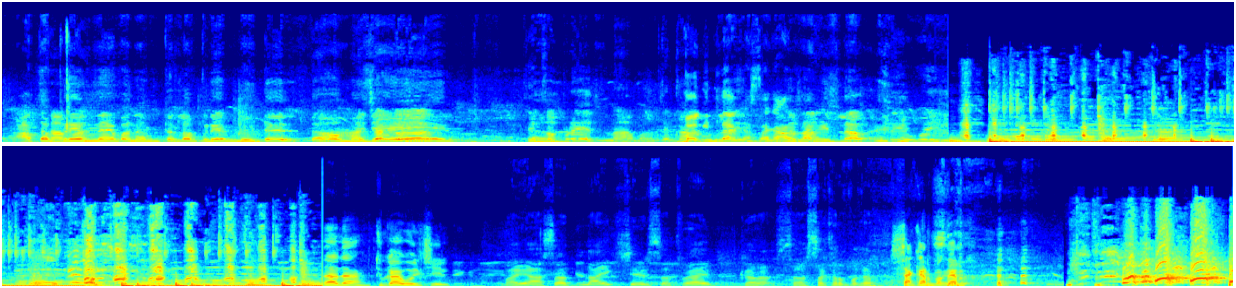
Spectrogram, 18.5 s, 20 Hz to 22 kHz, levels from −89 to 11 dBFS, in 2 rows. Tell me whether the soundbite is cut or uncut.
cut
